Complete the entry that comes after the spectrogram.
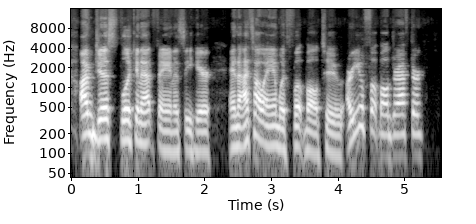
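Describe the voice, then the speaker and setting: On a very clean recording with a silent background, a man talks at a fairly quick pace in an animated tone with very wide pitch swings. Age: 40s. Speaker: fantasy baseball live streamer. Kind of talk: casual chat.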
